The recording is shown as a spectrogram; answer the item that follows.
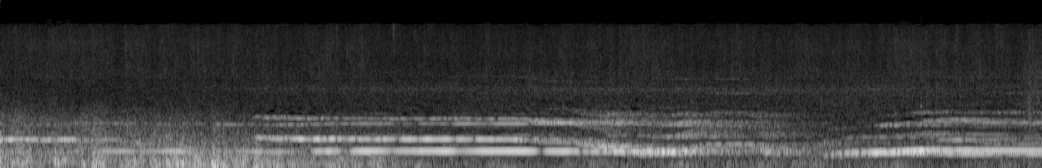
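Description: Storm sound effect opening a black metal track: steady rain and rumbling thunder, with several wolves howling over it in long, overlapping held tones. The howls slide down in pitch partway through, then rise again.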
